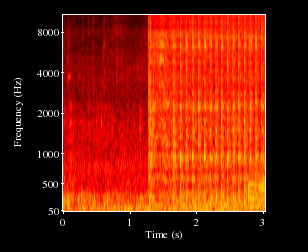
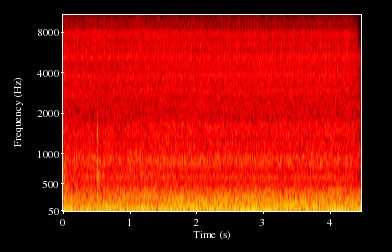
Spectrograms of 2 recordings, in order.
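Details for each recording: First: Jeep Wrangler Sport that suddenly died while driving, check engine light on: starter cranks steadily at about four beats a second but never fires; no spark seen on the test plug, crank no-start. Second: Jeep Wrangler Sport that cranked but would not start, running after a blown fuse was replaced: steady, even low idle rumble with no knocks or misses; normal idle.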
